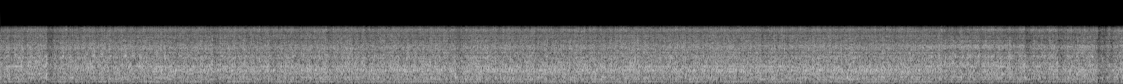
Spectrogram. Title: weird noise from tranny area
